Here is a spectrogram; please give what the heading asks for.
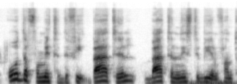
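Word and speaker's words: باطل: Yeah, by the way, it's batil, not batil. It's batil, which means falsehood, by the way.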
